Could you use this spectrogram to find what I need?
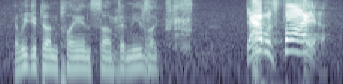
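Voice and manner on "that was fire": put-on thick New York accent, very loud, very high. Retelling what the dad said after practice, imitating dad's heavy New York accent. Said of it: "he's got a very heavy".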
